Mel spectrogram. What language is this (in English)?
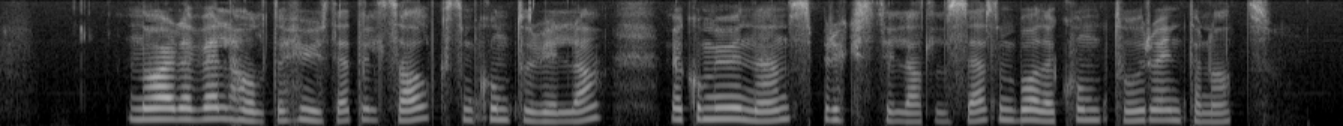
Norwegian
